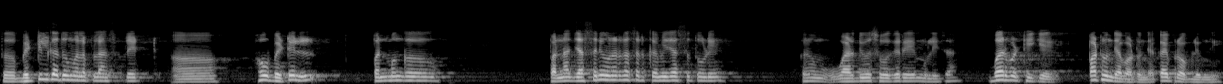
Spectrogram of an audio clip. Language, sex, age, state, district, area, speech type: Marathi, male, 45-60, Maharashtra, Buldhana, rural, spontaneous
